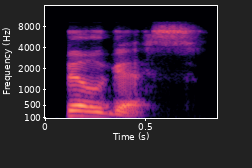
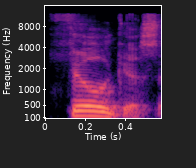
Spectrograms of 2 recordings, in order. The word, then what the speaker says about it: Filgas: name brother go ahead tell me how you say it it's filgas filgas filgas sorry thanks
